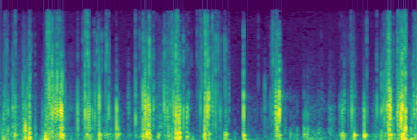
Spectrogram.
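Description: A thin, pale yellow beeswax-coated cotton food wrap is gathered in the hands while long nails crinkle, fold and scratch along its waxy folds. The result is a rapid run of dry, crackling crinkles and scratchy bursts, some bright and others softer and duller, separated by brief quiet gaps.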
